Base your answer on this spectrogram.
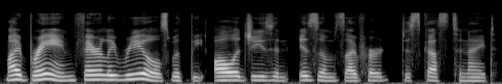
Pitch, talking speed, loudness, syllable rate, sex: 190 Hz, 155 wpm, -18 LUFS, 4.5 syllables/s, female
